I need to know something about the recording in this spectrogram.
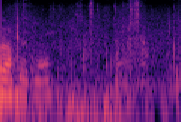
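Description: Footsteps on dry dirt and loose gravel, a few faint irregular steps, after a man's voice trails off in the first half-second.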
